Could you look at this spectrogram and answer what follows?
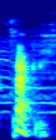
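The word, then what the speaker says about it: Paci: Okay, Chastity Monroe Bozovsky says, how do you pronounce Packy, P-A-C-I? Is it Pacey or Packy? And the answer is Packy.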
